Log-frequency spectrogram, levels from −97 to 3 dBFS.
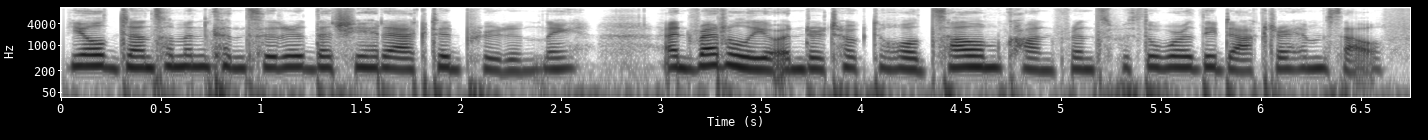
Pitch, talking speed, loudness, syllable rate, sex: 230 Hz, 185 wpm, -17 LUFS, 6.3 syllables/s, female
